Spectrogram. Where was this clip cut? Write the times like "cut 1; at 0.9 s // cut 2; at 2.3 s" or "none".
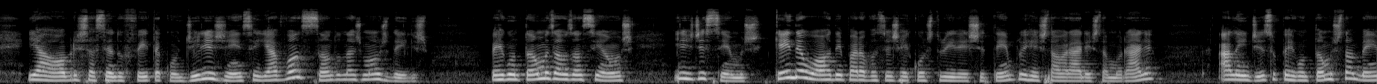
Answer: cut 1; at 6.8 s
